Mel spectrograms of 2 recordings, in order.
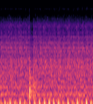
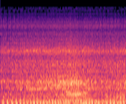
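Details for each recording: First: Honda Beat ESP scooter, noisy CVT block, pulls fine but rough: fast steady low thumping with coarse rough drive rumble; worn CVT rollers and roller housing among possible causes. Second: Honda Beat ESP scooter after CVT repair for a rough, noisy drive side, with the worn roller housing and slider pieces replaced; even, steady idle with a smooth putter and no rattle or grinding from the CVT; runs clean.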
